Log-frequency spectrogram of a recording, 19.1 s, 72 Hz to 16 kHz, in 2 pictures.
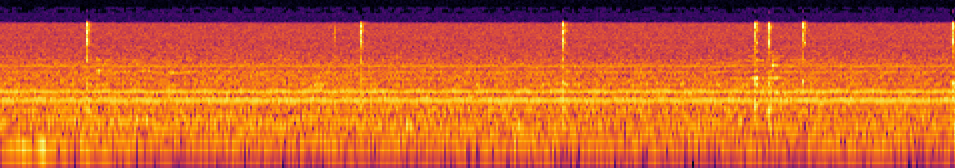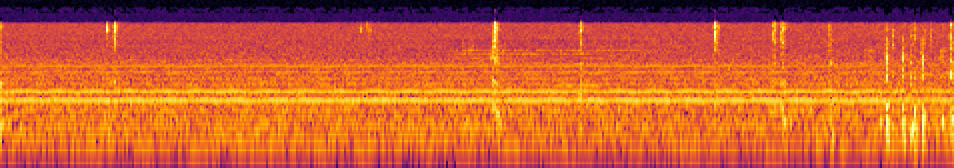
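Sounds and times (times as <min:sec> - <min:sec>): faint electrical hum and hiss: 0:00.0 - 0:19.0
computer mouse clicking: 0:10.6 - 0:10.8, 0:17.3 - 0:19.0.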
